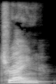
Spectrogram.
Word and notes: train: British English

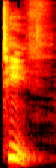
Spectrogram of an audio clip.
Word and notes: teeth: British English

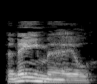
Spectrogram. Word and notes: an email: British English

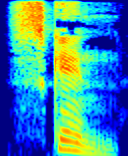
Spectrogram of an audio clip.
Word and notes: skin: British English

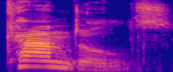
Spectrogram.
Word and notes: candles: British English

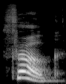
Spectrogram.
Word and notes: frog: British English

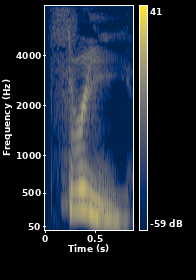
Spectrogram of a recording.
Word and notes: three: British English

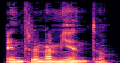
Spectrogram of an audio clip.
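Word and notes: entrenamiento: Spanish (Spain)

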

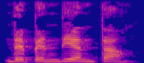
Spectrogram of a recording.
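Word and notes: dependienta: Spanish (Spain)

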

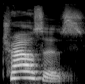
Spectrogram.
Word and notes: trousers: British English

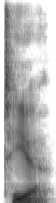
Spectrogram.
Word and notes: tear: British English

